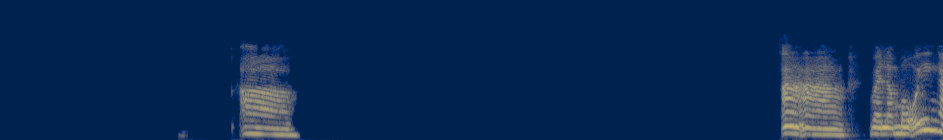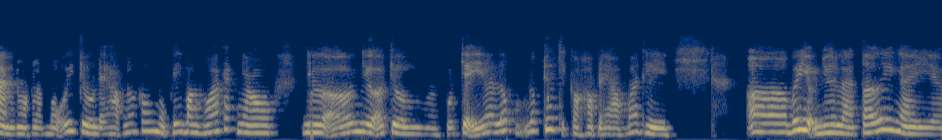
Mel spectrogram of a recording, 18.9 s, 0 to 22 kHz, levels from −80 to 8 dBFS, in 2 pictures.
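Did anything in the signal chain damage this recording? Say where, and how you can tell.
Yes. The damage happened at the codec stage, on decode. A corrupt frame was decoded and played from 12.53 to 12.56 s. It is a short blip in the speech, about 30 ms long. The blip peaks near -10 dBFS and doesn't belong to the voice around it. The length fits a single compressed frame. Flipped bits in that frame scrambled its gains or coded values. The decoder still rendered it, placing energy at the wrong frequencies.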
